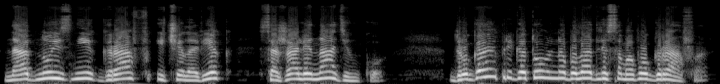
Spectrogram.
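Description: A woman narrating a classic novel as an audiobook in a measured, expressive way. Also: a little high, no echo, clean studio sound. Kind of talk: scripted literary narration.

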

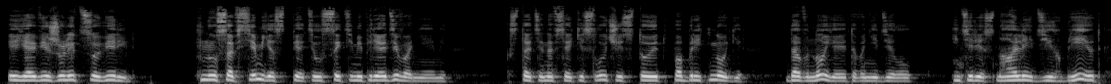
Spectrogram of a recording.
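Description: High, mellow-voiced man narrating wryly. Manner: wry, self-ironic storytelling. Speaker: audiobook narrator. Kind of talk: first-person audiobook narration.

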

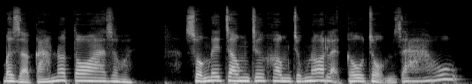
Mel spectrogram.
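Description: A man doing a shrill, scheming lady of the house. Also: lively intonation, moderate pace, a little mellow, no echo, studio quality, natural voice. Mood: coaxing. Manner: shrill, coaxing and bossy. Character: scheming lustful rich woman, landowner's third wife.

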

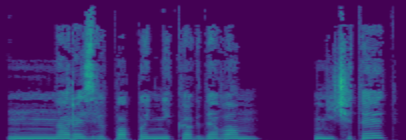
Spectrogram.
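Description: A woman voicing a kind, tired young nanny who talks to children gently and patiently. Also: medium pitch, flat delivery, moderate pace, no echo, studio quality, pitched above the performer's own voice, natural voice. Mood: firm.

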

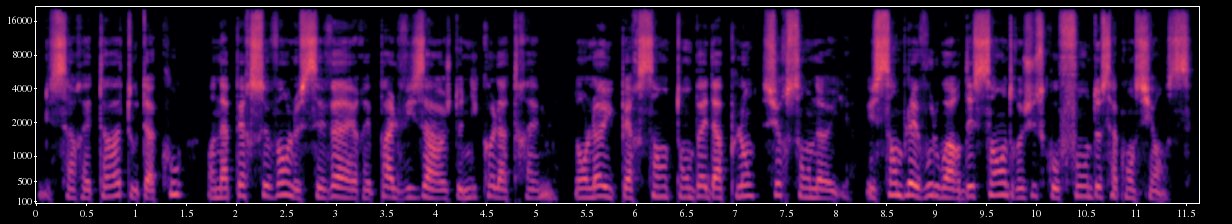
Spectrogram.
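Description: A woman reading a classic adventure novel aloud as an audiobook, measured and clear. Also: lowish voice, darkish tone. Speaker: audiobook reader.

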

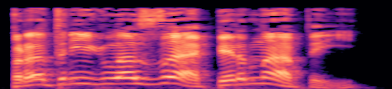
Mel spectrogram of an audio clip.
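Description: A man reading an audiobook voices a wary male demon duke of hell who speaks formally and then jeers and shouts. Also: mid-range voice, expressive, moderate pace. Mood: jeering.

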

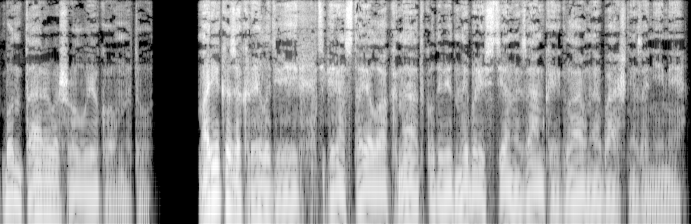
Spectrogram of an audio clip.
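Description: A man narrating a historical novel in steady, measured storytelling. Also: a bass voice, breathy edge, no room sound, studio quality. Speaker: audiobook narrator. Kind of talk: scripted narration.

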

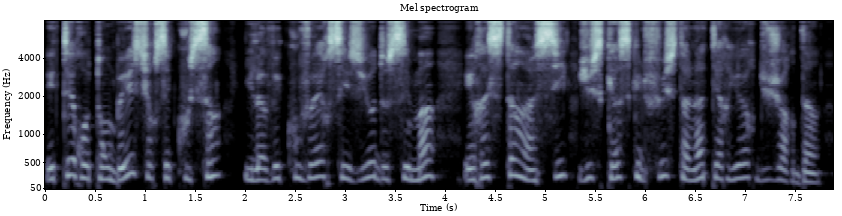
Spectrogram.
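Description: A woman reading a novel aloud as an audiobook narrator, with measured, expressive narration. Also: mid-range voice, husky, no room sound, clean studio sound.

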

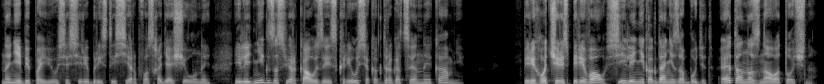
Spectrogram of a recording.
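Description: A man narrating a dark fantasy audiobook in a measured, expressive reading. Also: mid-range voice, no room sound, clean studio sound.

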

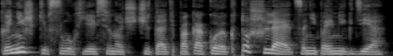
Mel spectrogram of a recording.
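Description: A woman's voice: low-pitched, animated, normal speed, voice pushed down. A woman voicing a cocky young male warlock who talks smugly and without a care, in a read-aloud story. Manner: smug, drawling, unbothered.

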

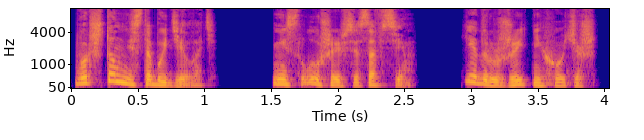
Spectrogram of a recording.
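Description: A man's voice: a little high, a little fast, breathy edge, no echo, heavily acted. A man voicing an eager young village boy who calls out and pleads in an audiobook. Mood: reproachful. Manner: excited, calling out and pleading. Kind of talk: audiobook character voice.

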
